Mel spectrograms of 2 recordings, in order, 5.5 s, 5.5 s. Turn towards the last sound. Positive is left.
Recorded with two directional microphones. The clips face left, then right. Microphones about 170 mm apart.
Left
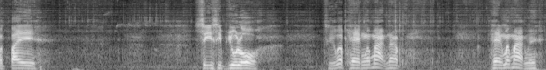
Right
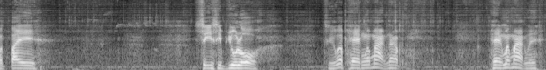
turn(degrees=15)  # may be behind; listen again after turning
